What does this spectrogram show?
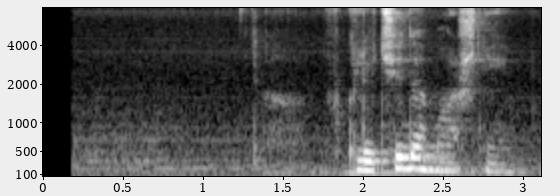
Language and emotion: Russian, neutral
